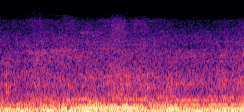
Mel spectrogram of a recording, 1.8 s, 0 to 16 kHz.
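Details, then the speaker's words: Chrysler 300 with swapped-in junkyard 3.5L V6, about 1,000 miles after the swap: steady even low rumble with no knocks, misses or ticks; smooth normal idle (transmission separately suspected failing). "but we've got about 1,000 miles on it now. It's purring like a kitten, but just over 1,000."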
